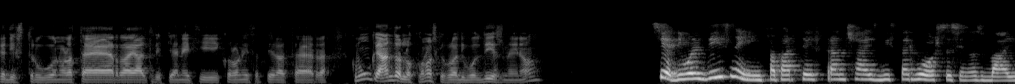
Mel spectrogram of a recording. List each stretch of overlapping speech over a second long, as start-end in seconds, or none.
none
